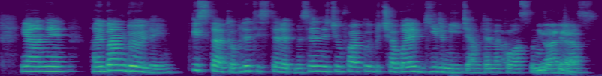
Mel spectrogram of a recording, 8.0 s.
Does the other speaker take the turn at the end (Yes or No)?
Yes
